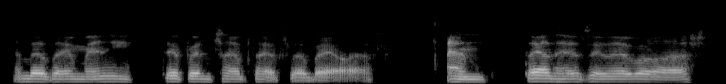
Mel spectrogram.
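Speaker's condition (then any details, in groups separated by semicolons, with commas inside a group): ALS; voice and hands affected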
